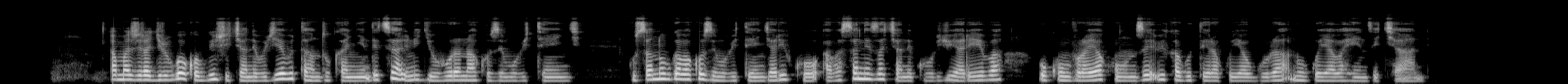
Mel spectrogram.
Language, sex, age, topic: Kinyarwanda, female, 25-35, education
